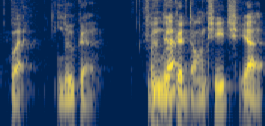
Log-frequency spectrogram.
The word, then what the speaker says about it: Luka: Lucas beza as well Lucas Luca yeah but it's kind he's kind of European so I think it's pronounced Luca oh but don't don't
